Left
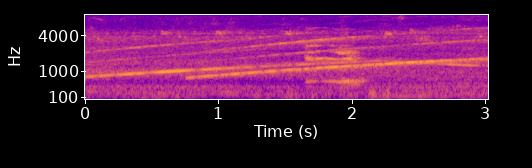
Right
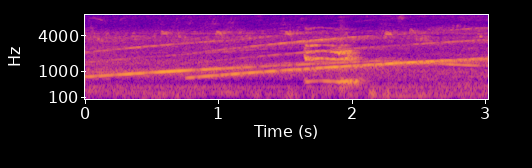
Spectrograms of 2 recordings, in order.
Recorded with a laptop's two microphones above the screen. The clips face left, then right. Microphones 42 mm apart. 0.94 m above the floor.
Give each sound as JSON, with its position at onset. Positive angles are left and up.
{"t": 1.6, "sound": "a cat meowing", "side_deg": -80, "distance_m": 5.0}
